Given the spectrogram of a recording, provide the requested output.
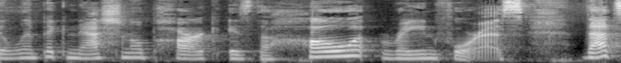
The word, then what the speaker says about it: Hoh: Reason number 1 that you need to go to the Olympic National Park is the Hoh Rainforest. That's spelled H-O-H.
